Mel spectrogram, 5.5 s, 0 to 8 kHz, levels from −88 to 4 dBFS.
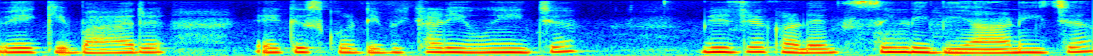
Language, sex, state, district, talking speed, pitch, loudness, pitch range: Garhwali, female, Uttarakhand, Tehri Garhwal, 165 wpm, 225 Hz, -12 LUFS, 215-235 Hz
